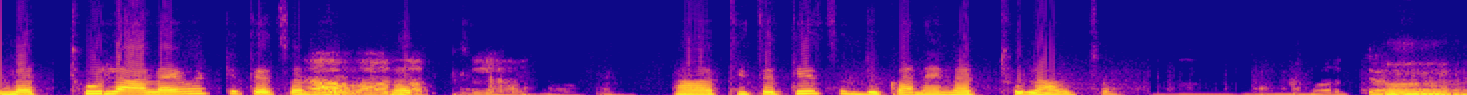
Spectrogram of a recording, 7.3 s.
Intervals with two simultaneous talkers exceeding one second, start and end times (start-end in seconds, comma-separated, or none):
none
